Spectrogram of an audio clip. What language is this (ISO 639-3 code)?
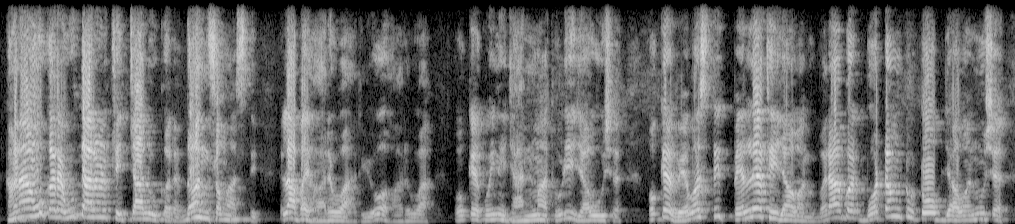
guj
